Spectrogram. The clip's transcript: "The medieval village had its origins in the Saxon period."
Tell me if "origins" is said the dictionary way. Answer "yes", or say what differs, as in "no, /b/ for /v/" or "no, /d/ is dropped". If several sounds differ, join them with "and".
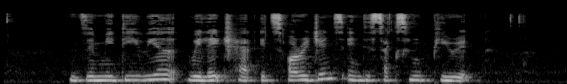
no, /s/ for /z/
